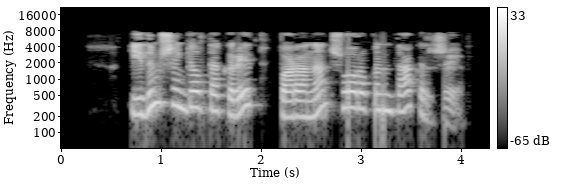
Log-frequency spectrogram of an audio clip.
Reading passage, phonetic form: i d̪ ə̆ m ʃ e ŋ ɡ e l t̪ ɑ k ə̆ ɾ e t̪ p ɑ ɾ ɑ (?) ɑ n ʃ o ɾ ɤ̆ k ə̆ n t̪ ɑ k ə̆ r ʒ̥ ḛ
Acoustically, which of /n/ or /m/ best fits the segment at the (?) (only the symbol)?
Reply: n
